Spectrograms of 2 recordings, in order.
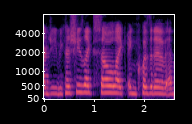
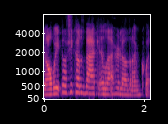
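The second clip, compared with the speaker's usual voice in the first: plain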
